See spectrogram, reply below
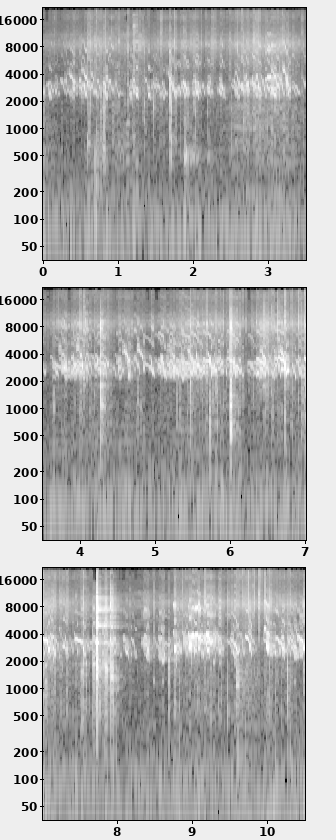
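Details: Baby chickens chirping: a dense chorus of high, sharp peeps overlapping continuously, with many chicks calling at once and occasional clicks and thumps in the background.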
